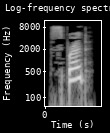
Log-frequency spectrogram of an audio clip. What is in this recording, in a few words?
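"spread", English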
